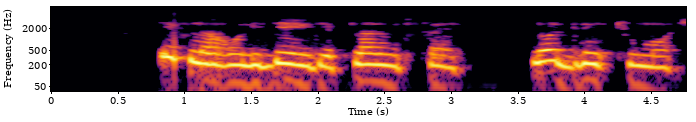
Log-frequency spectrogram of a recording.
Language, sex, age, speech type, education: Nigerian Pidgin, male, 30-45, read, secondary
